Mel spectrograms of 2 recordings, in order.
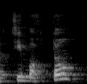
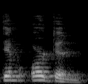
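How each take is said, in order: First: The name is pronounced the French way. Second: The name is pronounced the English way. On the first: The speaker calls it wrong. "On ne dit pas Tim Horton" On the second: The speaker calls it right. "on dit Tim Horton"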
